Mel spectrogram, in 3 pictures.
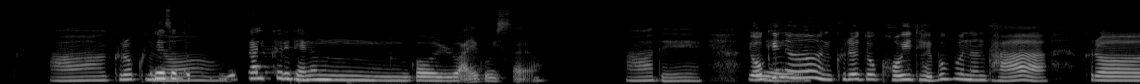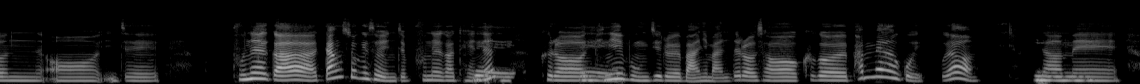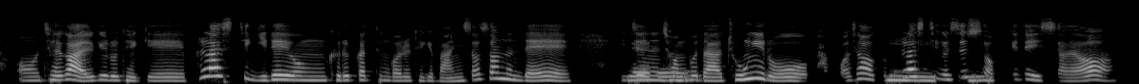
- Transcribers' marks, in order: other background noise
- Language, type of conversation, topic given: Korean, unstructured, 쓰레기를 줄이기 위해 개인이 할 수 있는 일에는 무엇이 있을까요?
